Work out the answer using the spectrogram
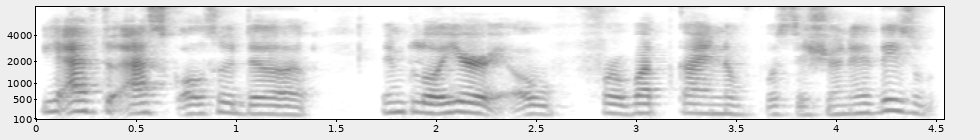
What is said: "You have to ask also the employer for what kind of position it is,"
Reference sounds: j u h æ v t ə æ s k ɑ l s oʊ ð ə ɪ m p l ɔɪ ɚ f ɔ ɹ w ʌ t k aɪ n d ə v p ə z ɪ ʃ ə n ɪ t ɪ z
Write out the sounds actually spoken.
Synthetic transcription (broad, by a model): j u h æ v t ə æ s k ɑ l s oʊ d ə ɪ m p l ɔɪ ɚ f ɔ ɹ w ʌ t k aɪ n d ə v p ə s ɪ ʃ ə n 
